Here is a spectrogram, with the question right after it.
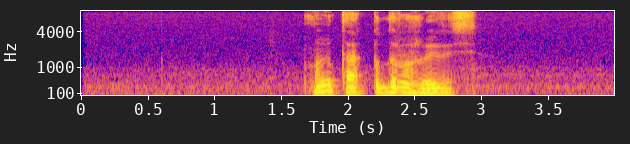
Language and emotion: Russian, neutral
